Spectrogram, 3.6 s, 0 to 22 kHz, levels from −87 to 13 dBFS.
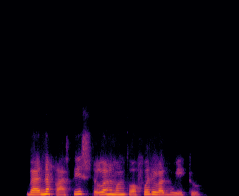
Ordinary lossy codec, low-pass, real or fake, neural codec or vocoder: Opus, 16 kbps; 7.2 kHz; fake; codec, 16 kHz, 1 kbps, FunCodec, trained on LibriTTS, 50 frames a second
